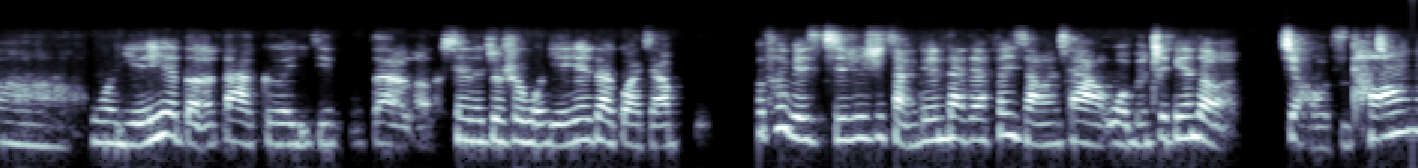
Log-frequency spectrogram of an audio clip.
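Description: The delivery keeps a moderate pace, and the pitch varies in an ordinary way. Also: woman. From northern China (Shanxi). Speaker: podcast co-host. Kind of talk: casual chat. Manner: animated.

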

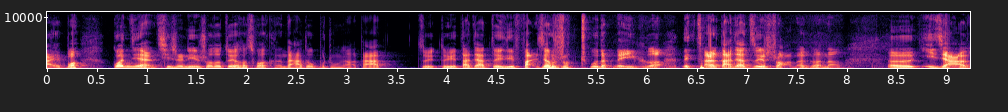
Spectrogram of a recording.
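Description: A man with a fairly high pitch and vocal fry talks at a fairly quick pace with very wide pitch swings, on a very clean recording with a silent background. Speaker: football podcast host. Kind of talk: casual chat.

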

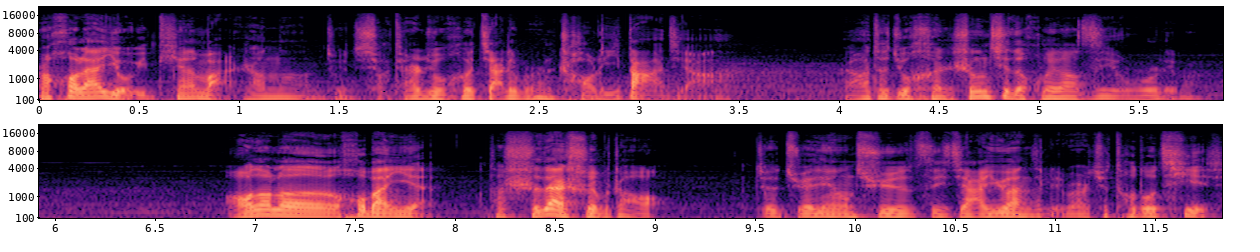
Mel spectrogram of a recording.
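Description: A man's medium-pitched, animated voice at a very fast pace, with lively intonation and big swings in loudness. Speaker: podcast host reading listener ghost stories. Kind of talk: storytelling, reading listener submissions in casual chat.

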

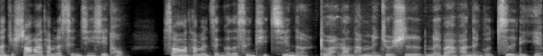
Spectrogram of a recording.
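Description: The delivery is very fast. The background is quiet. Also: woman. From Hunan, China. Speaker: rare disease policy researcher. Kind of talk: casual chat.

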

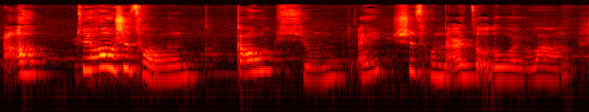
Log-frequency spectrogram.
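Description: A woman's high voice with lively intonation amid noticeable background noise. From northern China. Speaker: podcast co-host. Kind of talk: casual chat.

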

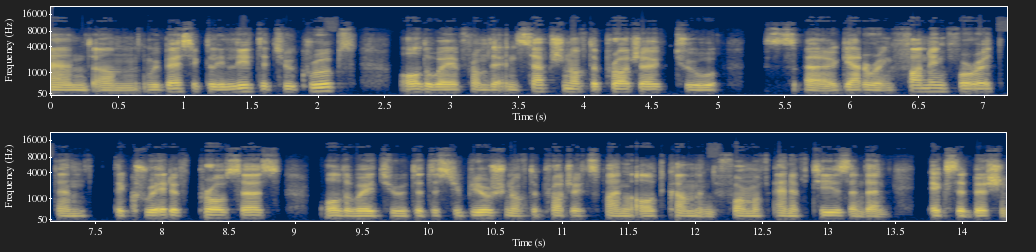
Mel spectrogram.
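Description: Speaking at a moderate pace with a German accent, a man uses a very deep, low pitch and ordinary pitch variation, the sound dry and close with no echo. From Germany. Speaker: PhD student and startup founder. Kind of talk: panel discussion.

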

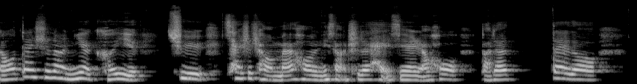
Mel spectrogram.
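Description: A woman's ordinary speaking voice, fairly high in pitch, with ordinary pitch variation at a moderate pace. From Qingdao, Shandong, China. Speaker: podcast host (guest on another show). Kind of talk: casual chat. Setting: remote call.

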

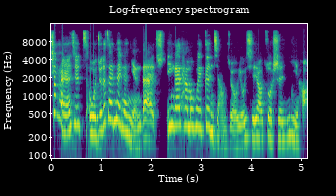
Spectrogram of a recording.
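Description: A woman talks at a fairly quick pace with a fairly high pitch and vocal fry. Her pitch swings very widely. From Shanghai, Changning district. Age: 30s. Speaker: guest co-host. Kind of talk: casual chat.

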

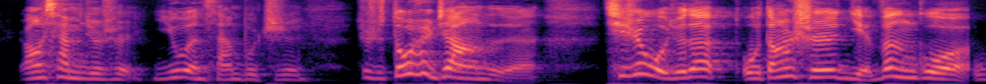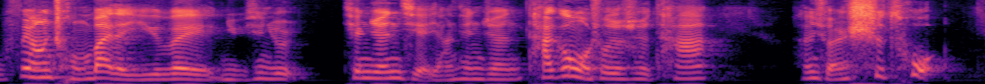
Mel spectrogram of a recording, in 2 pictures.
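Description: A woman's fairly high voice at a very fast pace, with lively intonation and big swings in loudness. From Guangdong, southern China. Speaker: social media creator and producer. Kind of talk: casual interview chat.

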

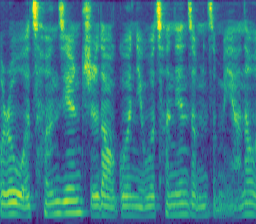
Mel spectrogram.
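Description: A woman talks at a very fast pace with lively intonation and vocal fry. Her pitch is very deep and low. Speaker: graduate student. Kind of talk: casual chat.

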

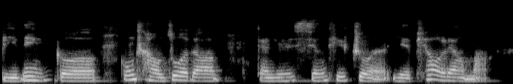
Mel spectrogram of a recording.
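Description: A woman speaks with music in the background. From Shandong, China. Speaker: handmade plush toy brand founder and designer. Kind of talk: casual interview chat.

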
